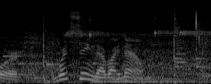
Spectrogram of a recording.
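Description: A basketball bouncing on a hardwood gym floor, with voices from the court underneath.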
